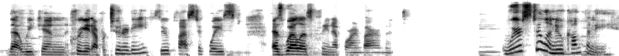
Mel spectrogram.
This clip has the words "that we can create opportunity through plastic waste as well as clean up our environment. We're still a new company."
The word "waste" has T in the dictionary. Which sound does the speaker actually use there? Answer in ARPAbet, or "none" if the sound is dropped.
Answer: T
